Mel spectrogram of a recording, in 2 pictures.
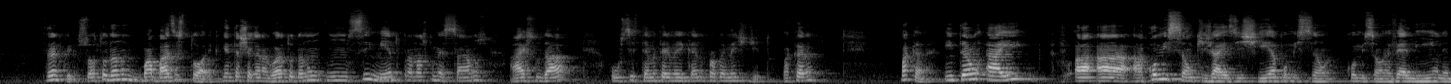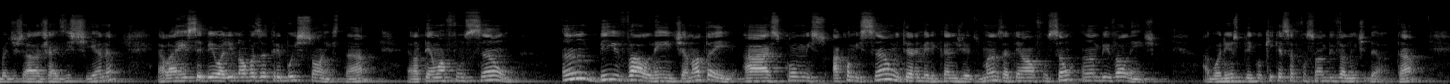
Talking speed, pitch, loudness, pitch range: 180 wpm, 160 Hz, -29 LUFS, 145-185 Hz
